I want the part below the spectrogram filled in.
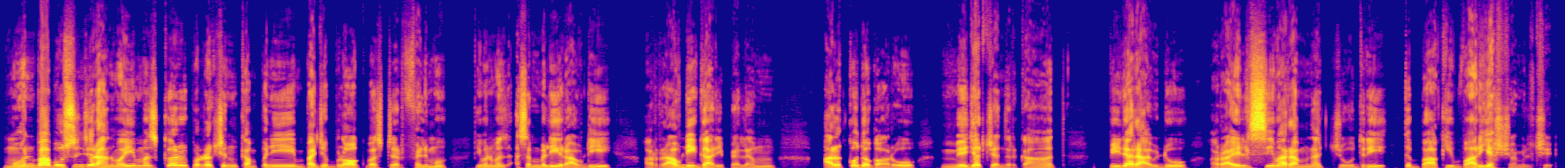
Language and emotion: Kashmiri, neutral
